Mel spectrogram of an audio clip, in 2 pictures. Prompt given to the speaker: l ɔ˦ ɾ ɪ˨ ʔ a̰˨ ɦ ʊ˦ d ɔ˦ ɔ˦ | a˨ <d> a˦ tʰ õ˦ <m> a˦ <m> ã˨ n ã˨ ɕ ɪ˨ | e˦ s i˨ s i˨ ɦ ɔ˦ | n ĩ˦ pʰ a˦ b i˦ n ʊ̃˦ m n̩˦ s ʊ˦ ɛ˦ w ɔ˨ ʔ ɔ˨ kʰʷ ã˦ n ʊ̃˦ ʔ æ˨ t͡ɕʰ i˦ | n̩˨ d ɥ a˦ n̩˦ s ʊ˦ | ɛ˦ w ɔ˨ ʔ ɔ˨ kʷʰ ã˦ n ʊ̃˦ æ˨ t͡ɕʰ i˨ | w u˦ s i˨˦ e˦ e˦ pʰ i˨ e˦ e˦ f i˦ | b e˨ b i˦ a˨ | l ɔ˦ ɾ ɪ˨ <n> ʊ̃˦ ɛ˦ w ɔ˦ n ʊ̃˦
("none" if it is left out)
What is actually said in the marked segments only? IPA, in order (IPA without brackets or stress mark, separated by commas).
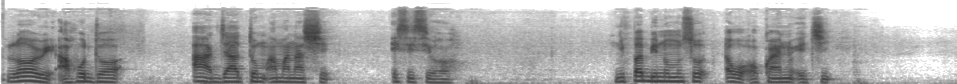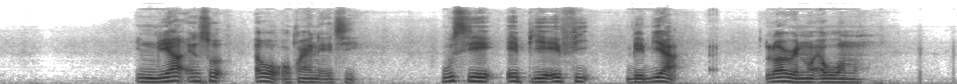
d͡ʑ, m, m, n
